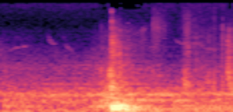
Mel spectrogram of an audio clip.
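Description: A car door shuts with one solid, low thud partway through as a man gets out of the car beside a modern glass-covered chalet, preceded by a quiet mechanical rustle and followed by a few faint scrapes. No one speaks.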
